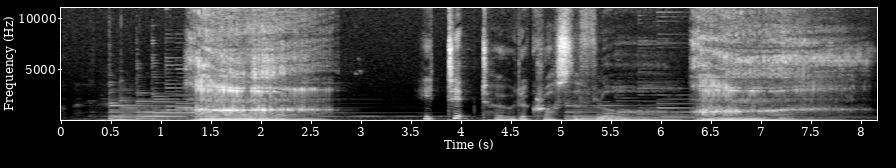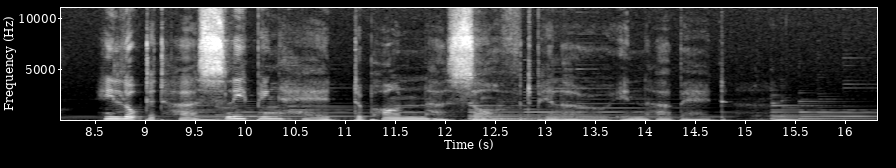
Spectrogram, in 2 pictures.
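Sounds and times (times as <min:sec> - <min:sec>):
narrator's voice imitating a princess's loud rumbling snore: 0:01.2 - 0:02.9, 0:06.3 - 0:08.2
speech: 0:03.6 - 0:06.5, 0:08.6 - 0:15.5.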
